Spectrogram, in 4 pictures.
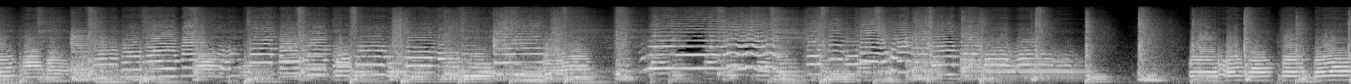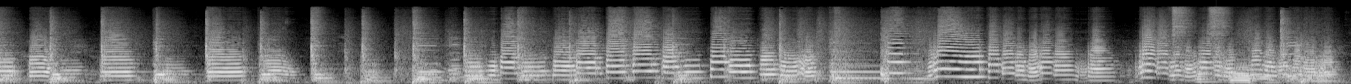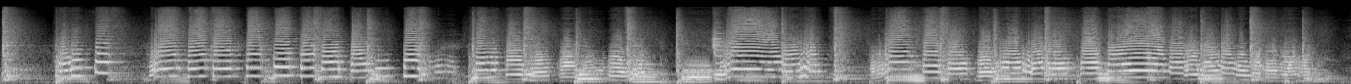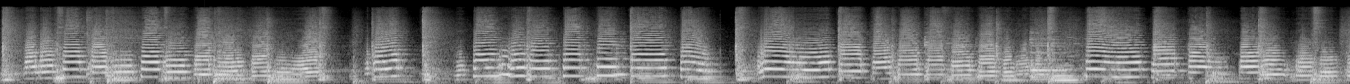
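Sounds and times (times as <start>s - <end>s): jazz rhythm section: 0.0s - 54.0s
trombone solo: 0.0s - 54.0s.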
